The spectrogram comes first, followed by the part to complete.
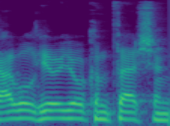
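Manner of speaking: booming godlike voice. Retelling a comic scene, voicing Saint Dumas hearing confession: booming godlike voice. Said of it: "this godlike voice is booming down".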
